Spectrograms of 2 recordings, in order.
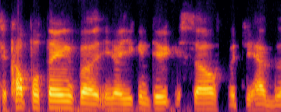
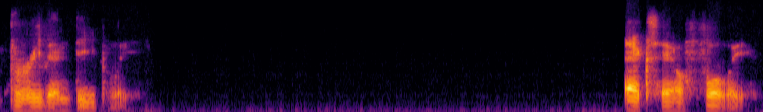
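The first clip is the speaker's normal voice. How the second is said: low, slow, creepy voice; 5 semitones lower, 7 dB quieter than usual. Reading out breathing instructions: creepy stalker phone call voice. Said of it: "You sound like you're doing some kind of stalker phone call".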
